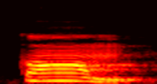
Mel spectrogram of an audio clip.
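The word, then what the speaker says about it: comb: rule number एक है एम के बाद यदि बी आता है तो बी साइलेंट होता है जैसे कॉम बम थम बम बी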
